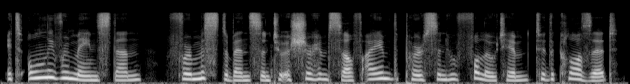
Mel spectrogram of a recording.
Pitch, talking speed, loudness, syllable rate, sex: 225 Hz, 190 wpm, -16 LUFS, 5.2 syllables/s, female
